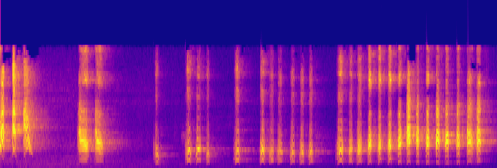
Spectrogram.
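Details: Young long-tailed shrike in moult, recorded as a lure: harsh, rasping squawks in short bursts, building into a fast, steady chatter of grating notes.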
